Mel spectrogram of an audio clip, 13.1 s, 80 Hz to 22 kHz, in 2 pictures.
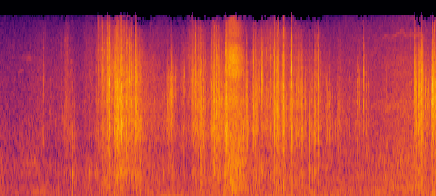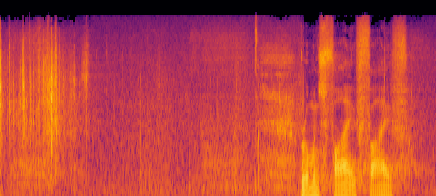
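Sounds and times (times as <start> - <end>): thin pages rustling: 0.4 - 10.4.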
